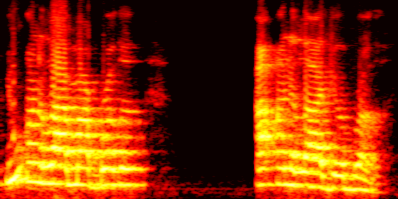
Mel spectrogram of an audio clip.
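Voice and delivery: ordinary delivery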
